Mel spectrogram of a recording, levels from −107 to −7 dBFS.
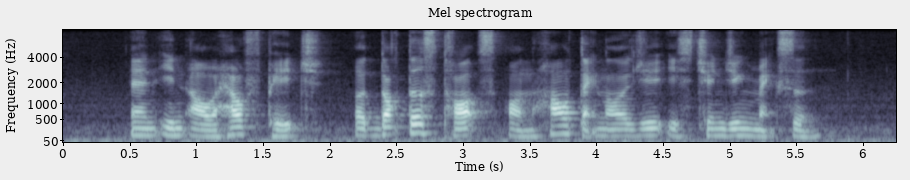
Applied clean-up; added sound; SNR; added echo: none; none; none; none.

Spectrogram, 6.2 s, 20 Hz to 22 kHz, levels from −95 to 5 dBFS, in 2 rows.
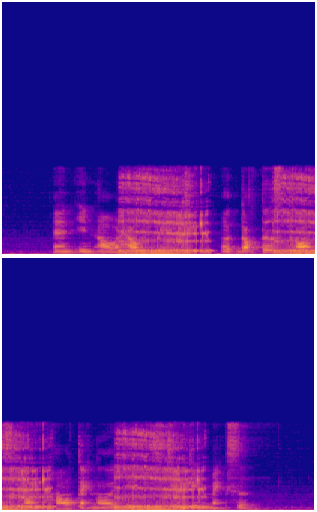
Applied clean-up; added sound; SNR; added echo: none; Burping, eructation; -2 dB; reverberation time 0.4 s.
